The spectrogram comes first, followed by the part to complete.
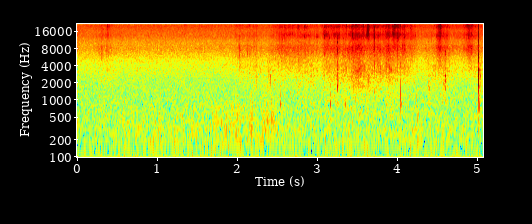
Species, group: Poecilimon chopardi
Orthoptera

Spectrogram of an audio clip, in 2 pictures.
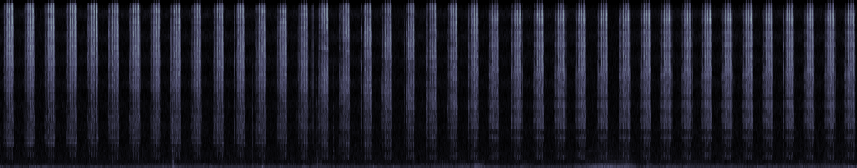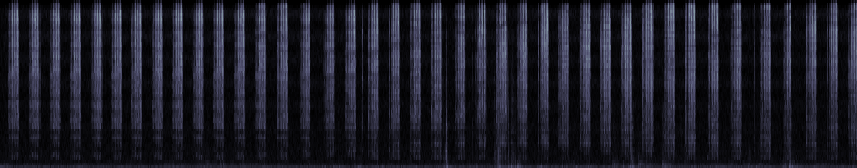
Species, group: Metrioptera brachyptera
Orthoptera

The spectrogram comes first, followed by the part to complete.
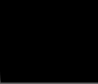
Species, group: Tettigonia viridissima
Orthoptera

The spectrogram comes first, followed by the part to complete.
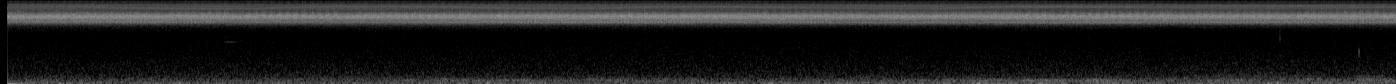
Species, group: Tettigonia viridissima
Orthoptera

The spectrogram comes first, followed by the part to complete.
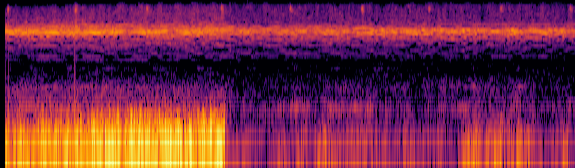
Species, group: Thopha saccata
Cicadidae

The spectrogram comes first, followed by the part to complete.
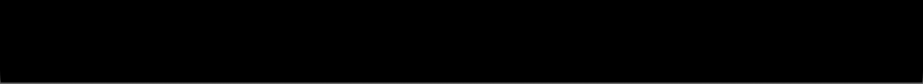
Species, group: Poecilimon jonicus
Orthoptera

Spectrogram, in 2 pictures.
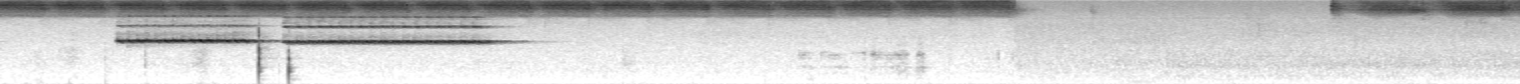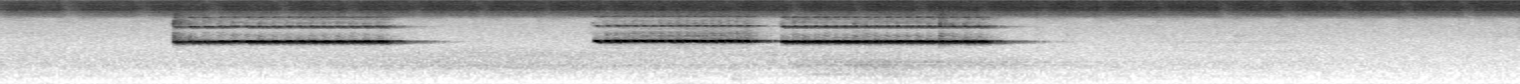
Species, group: Eugryllodes escalerae
Orthoptera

